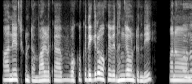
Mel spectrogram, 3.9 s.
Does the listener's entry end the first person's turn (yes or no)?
yes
